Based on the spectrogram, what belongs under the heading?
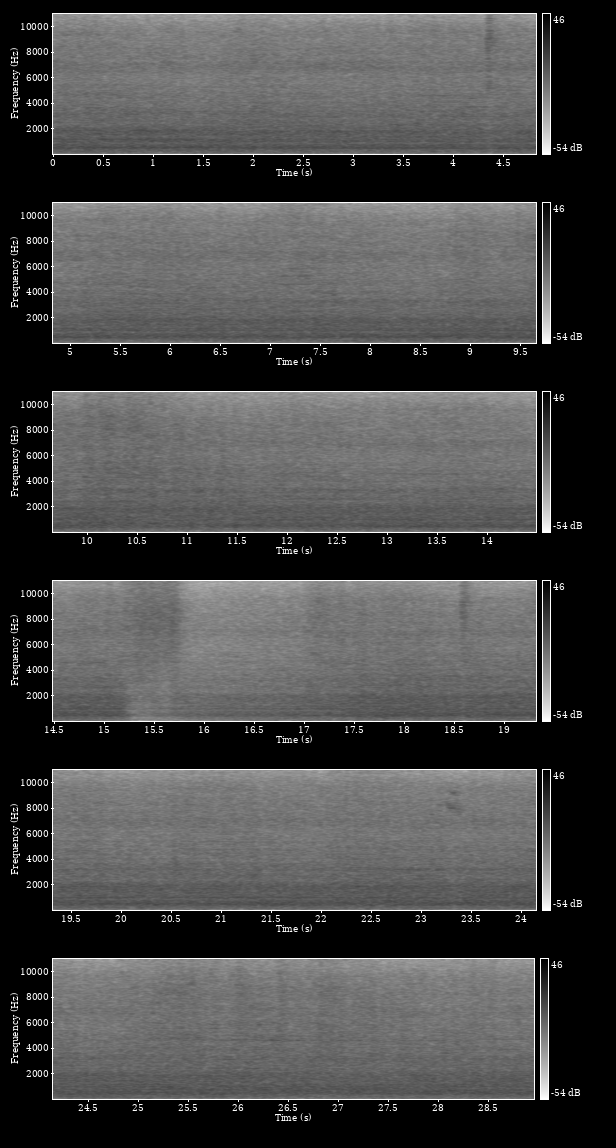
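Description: Double-stack intermodal freight train passing: a loud, steady rush of steel wheels on rail and rattling stack cars, with a brief drop in level about halfway through.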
